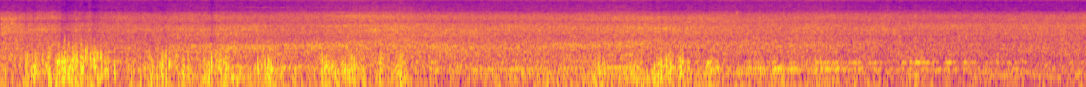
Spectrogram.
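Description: Uneven low rumble of wind buffeting the microphone over the general noise of a construction site. A faint steady machinery hum comes through in the second half.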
